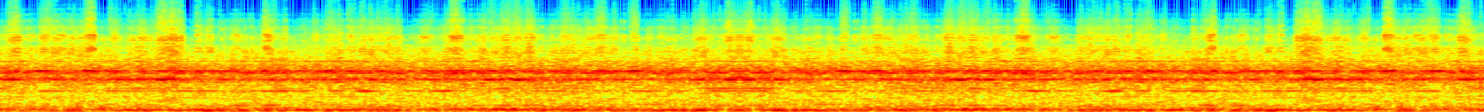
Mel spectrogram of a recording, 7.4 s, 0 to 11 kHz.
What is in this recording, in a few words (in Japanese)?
kinzoku; 金属音２; ループ用 工場のようなバックサウンド 狂気・恐怖のイメージ音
